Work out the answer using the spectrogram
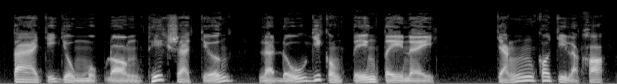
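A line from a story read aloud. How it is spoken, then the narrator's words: Low quiet voice. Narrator (Vietnamese): Gã nhỏ giọng nói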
